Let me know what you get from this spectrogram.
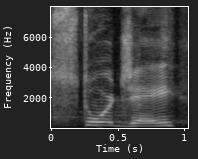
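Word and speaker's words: storge: find in the bible is this it's called storjay is how it's pronounced it's family affection family affection it's the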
